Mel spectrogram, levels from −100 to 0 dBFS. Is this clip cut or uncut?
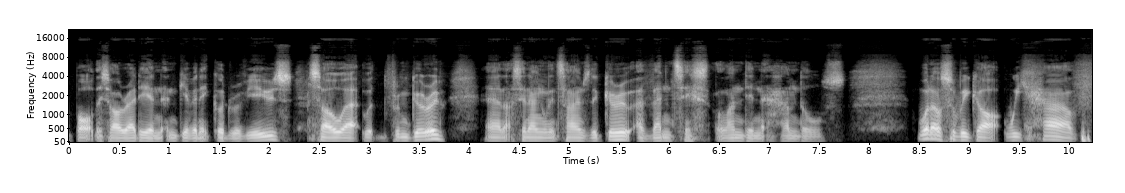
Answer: uncut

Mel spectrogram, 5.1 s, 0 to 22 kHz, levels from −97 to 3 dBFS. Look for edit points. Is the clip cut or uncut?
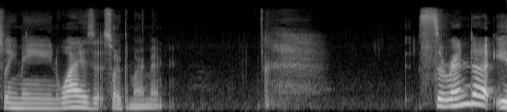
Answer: cut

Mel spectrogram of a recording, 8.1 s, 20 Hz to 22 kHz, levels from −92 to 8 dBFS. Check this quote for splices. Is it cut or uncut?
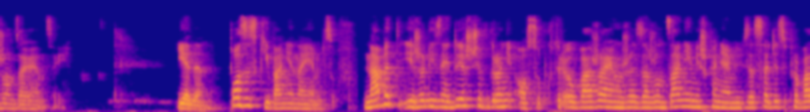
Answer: cut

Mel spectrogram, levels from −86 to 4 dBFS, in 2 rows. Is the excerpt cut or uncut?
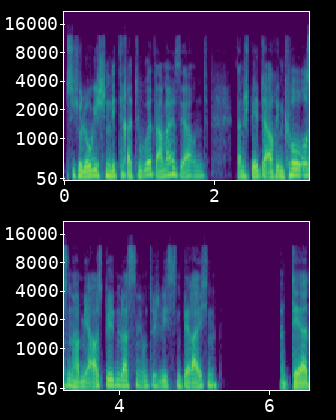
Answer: uncut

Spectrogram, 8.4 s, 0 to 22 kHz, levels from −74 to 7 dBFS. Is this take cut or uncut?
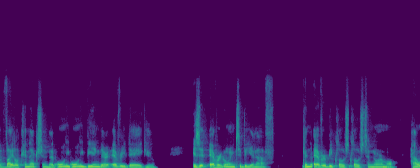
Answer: cut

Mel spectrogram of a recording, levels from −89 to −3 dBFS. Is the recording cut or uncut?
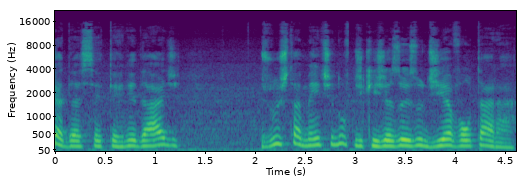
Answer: cut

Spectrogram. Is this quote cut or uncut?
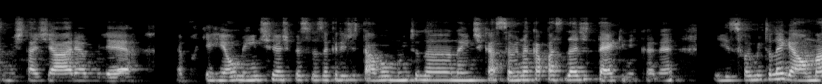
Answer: uncut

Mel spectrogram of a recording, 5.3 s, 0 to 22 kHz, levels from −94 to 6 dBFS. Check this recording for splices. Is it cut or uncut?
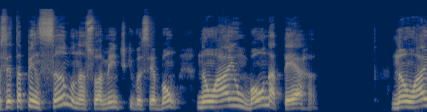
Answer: uncut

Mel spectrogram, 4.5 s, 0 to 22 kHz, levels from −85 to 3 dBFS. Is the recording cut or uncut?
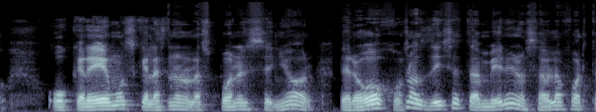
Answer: cut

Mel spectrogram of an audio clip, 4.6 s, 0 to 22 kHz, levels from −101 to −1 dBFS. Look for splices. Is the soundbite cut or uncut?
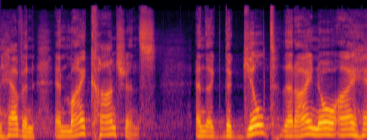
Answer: uncut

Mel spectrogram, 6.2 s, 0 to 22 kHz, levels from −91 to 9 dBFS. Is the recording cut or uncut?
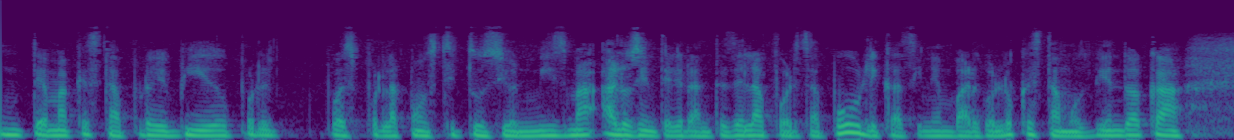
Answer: uncut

